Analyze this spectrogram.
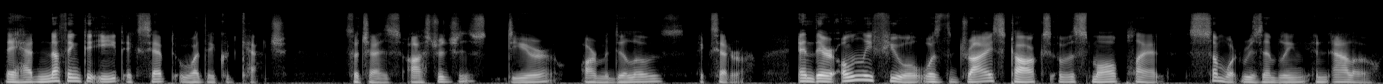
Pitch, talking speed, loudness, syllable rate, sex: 115 Hz, 140 wpm, -22 LUFS, 3.8 syllables/s, male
